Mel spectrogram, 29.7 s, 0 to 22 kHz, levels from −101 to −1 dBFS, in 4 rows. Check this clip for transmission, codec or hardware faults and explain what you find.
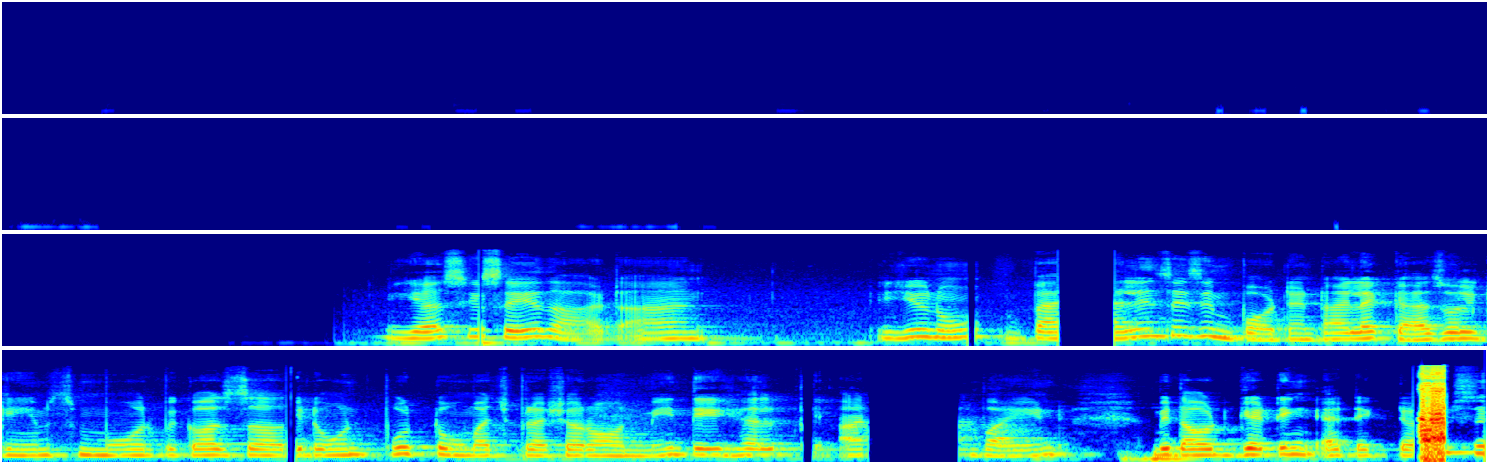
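Two kinds of fault turn up in the second half of the speech: repeated bursts of damaged compressed data and two playback stalls.

Damaged data in a compressed stream occurs at 17.23, 19.69, 23.69, 26.29 and 29.33 s. Each lasts between about 40 and 190 ms, with the longest near the end. At those points the decoder hits corrupted frames, loses sync and has to hunt for the next valid frame header. Each event is heard as a brief chirp, squawk, click or short hole in the speech.

Playback stalls occur at 20.14 s, lasting 285 ms, and at 26.62 s, lasting about 457 ms. In both, the speech cuts to silence in mid-flow and then resumes. The likely cause is the player running out of buffered data or its output thread being blocked until it recovered. The second stall follows the 26.29 s damaged-data burst closely, so the two faults are heard almost back to back there.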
